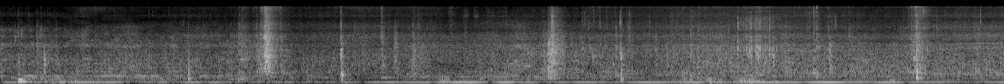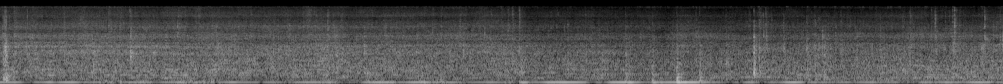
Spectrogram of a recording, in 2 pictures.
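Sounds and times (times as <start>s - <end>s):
concrete mixer humming: 0.0s - 20.0s
sharp knocks in mixer: 16.1s - 18.0s.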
